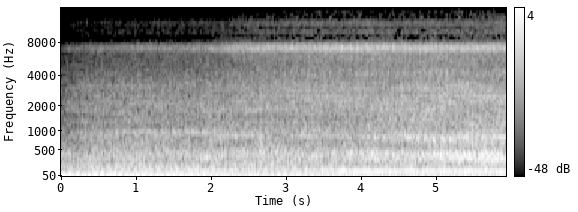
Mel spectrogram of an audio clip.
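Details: 2010 Subaru replacement engine idling after install, following brief rough running and smoke burn-off: even, low idle thrum with regular pulse, no knocks or ticks; idling smoothly, no check engine light.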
